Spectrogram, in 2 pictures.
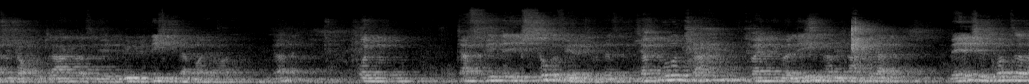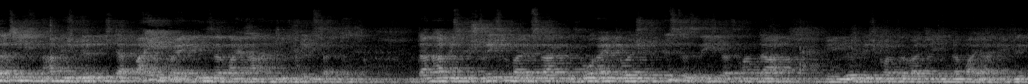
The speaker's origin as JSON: {"language": "German", "region": "Upper Rhine", "country": "Germany", "said": "Ich komme aus dem Oberrheingebiet"}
